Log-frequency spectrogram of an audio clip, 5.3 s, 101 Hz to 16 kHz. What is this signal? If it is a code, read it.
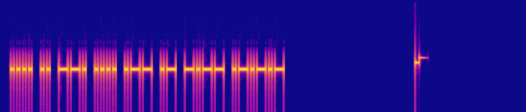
Morse code, heard as a keyed tone, about 40 wpm, 700 Hz. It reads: HIGHWAY.
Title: Sentences from Top 1400 Words 40wpm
